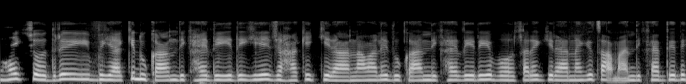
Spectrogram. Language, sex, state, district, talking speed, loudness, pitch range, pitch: Hindi, female, Bihar, Vaishali, 255 wpm, -17 LUFS, 200-220 Hz, 210 Hz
